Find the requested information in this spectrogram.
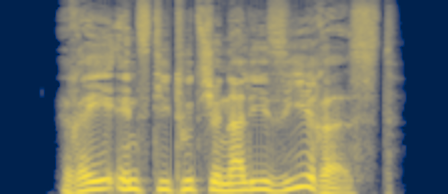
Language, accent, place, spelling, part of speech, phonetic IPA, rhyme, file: German, Germany, Berlin, reinstitutionalisierest, verb, [ʁeʔɪnstitut͡si̯onaliˈziːʁəst], -iːʁəst, De-reinstitutionalisierest.ogg
- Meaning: second-person singular subjunctive I of reinstitutionalisieren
